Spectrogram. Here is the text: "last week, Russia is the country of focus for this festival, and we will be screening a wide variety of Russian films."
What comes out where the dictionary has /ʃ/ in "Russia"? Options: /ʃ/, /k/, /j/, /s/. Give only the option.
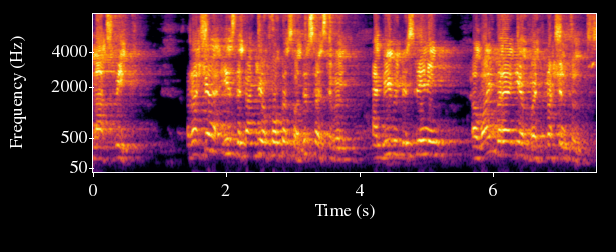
/ʃ/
